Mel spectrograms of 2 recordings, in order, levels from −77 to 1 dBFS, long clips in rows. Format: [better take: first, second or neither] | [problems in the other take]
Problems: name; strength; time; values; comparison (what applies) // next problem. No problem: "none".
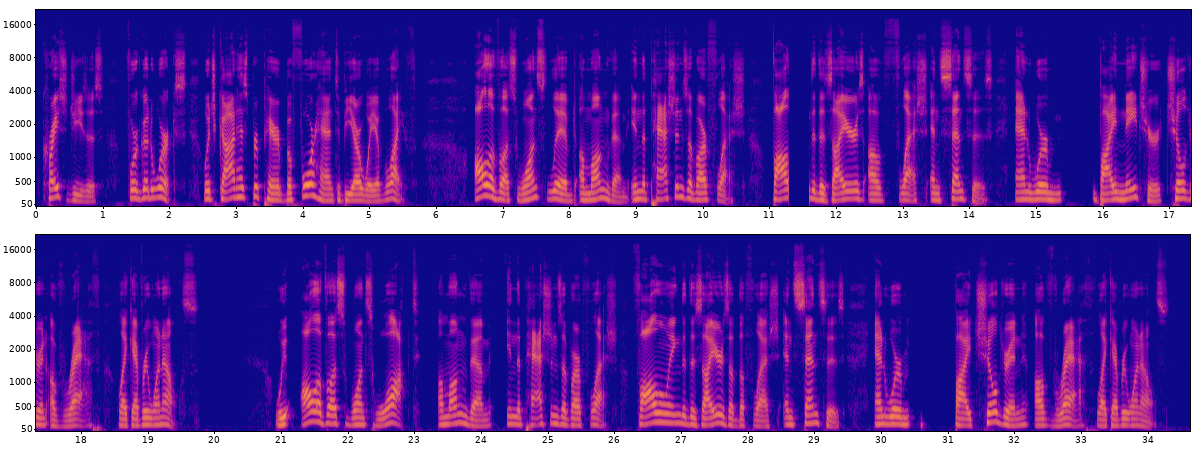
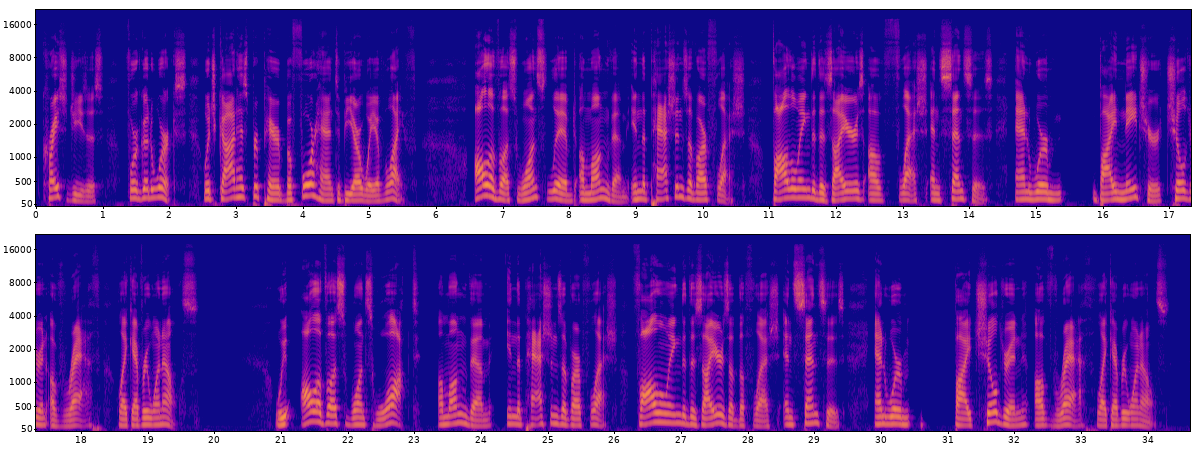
second | audio cutting out; at 11 s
